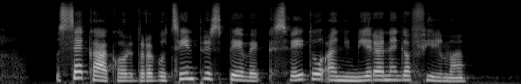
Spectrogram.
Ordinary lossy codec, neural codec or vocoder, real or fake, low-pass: none; codec, 44.1 kHz, 2.6 kbps, SNAC; fake; none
